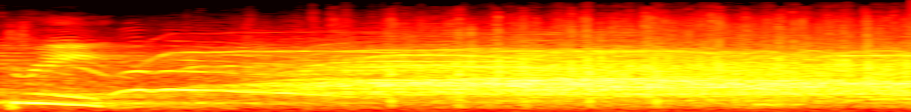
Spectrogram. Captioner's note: cheering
